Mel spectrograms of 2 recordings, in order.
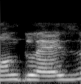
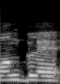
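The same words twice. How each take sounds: First: "anglaise" ends with a clear z sound; sounded final S. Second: "anglais" ends on the vowel, the S not sounded; silent final S. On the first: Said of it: "eu vou pronunciar o S". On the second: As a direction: say "anglais" with no S at the end. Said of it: "eu não pronuncio o S". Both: Shown as a demonstration.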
